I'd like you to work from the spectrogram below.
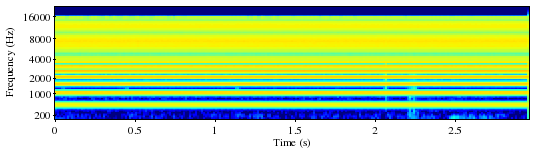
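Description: A Deluge synth ring modulation track built from square-wave oscillators holds a C3 note as one steady, buzzy, harmonically rich electronic tone, sounding alone without pause.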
